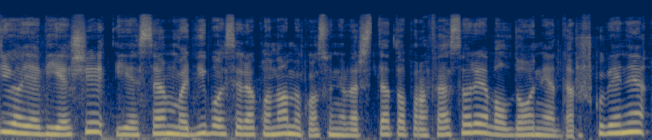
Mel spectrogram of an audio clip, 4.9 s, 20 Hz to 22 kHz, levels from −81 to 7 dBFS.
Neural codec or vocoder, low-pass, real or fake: codec, 44.1 kHz, 7.8 kbps, Pupu-Codec; 14.4 kHz; fake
